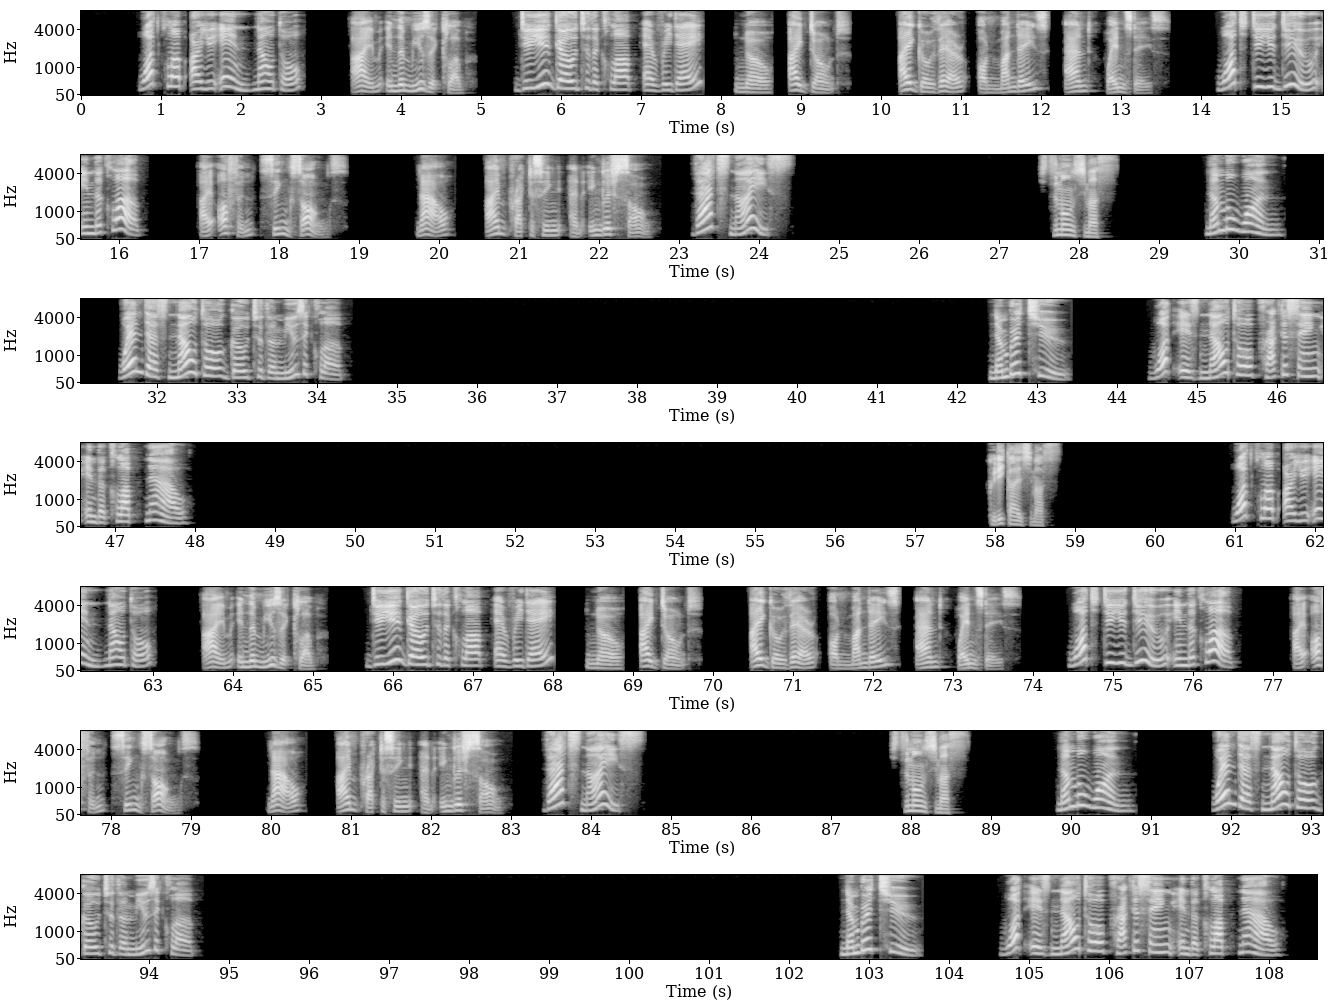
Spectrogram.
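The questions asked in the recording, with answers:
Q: When does Naoto go to the music club?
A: On Mondays and Wednesdays.

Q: What is Naoto practicing in the club now?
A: An English song.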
